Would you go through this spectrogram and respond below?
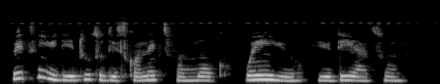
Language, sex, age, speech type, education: Nigerian Pidgin, female, 15-29, spontaneous, tertiary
